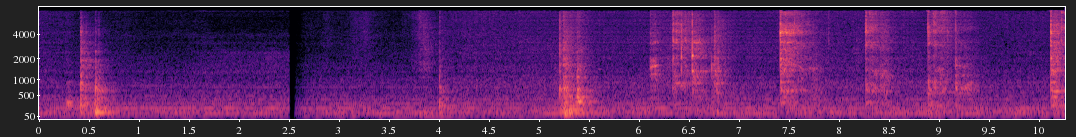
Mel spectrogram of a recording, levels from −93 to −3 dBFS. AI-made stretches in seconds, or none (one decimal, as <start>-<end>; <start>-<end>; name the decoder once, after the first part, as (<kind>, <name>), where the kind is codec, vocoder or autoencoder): 4.8-7.4 (codec, DAC); 8.2-9.5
